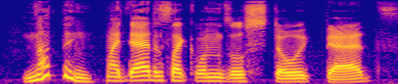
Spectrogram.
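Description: Recorded very cleanly against a silent background with a dry, close sound and no echo, a man speaks at a moderate pace in an ordinary speaking voice with ordinary pitch variation. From United States (immigrated from Bangladesh at age 3-4). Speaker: career coach and resume writer. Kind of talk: casual interview.

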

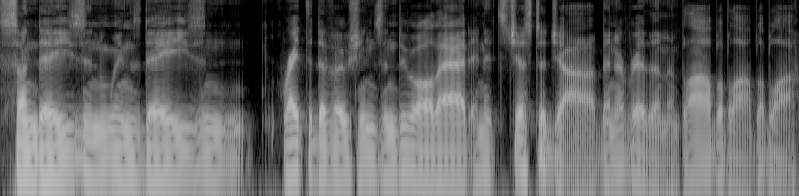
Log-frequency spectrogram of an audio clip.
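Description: A man speaks with a very deep, low pitch and ordinary pitch variation. The recording is very clean with a silent background. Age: 40s. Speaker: pastor. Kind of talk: casual chat. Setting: office.

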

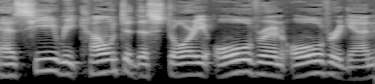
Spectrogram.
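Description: On a very clean recording with a silent background, a man speaks in a Wisconsin accent with fairly even intonation. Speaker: pastor. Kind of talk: casual chat.

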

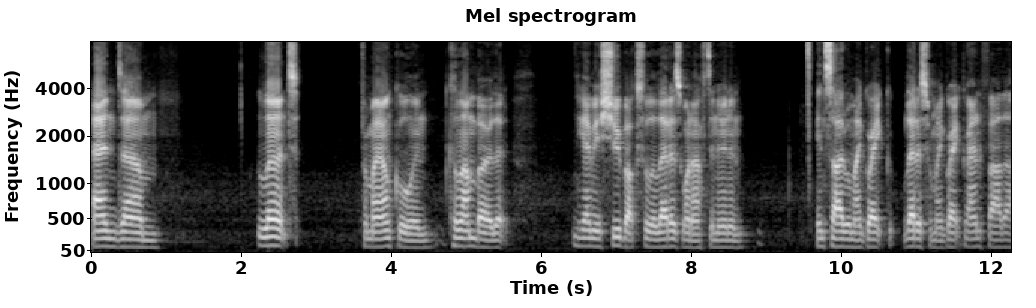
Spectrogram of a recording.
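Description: Using monotone, flat intonation, a man with an Australian accent talks fairly slowly in a fairly low pitch with long, frequent pauses. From Sydney, Australia (born Sri Lanka). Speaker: playwright and theatre director. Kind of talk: interview.

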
